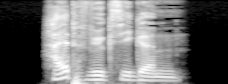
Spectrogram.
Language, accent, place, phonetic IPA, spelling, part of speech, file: German, Germany, Berlin, [ˈhalpˌvyːksɪɡəm], halbwüchsigem, adjective, De-halbwüchsigem.ogg
- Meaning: strong dative masculine/neuter singular of halbwüchsig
